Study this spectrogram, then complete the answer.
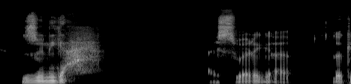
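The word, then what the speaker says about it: Zuñiga: is the man's name it is spelled z-u the N has a mustache on top like Spanish IGA Zuniga I swear to God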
